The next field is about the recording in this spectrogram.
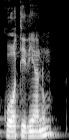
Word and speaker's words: quotidianum: La Q seguida de una U se pronuncia como Q. En latín la U nunca es muda, como a veces pasa en español. Entonces al leer una palabra como quotidianum, así es como se lee.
